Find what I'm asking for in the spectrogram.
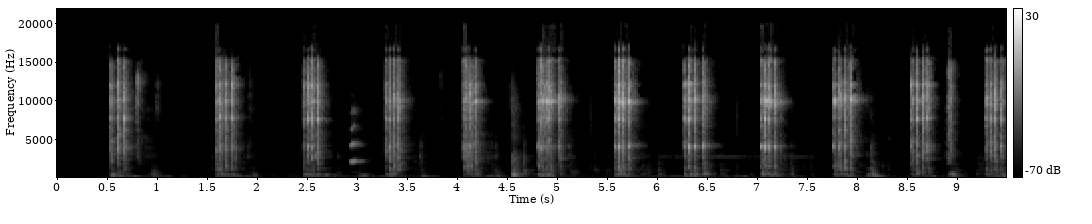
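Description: A Gator Grip universal socket ratchets a locking nut loose in a steady run of about a dozen sharp, close mechanical clicks, evenly spaced with brief silences between, no voices.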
